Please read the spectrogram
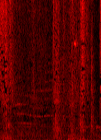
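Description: Plastic wrap on a new washing machine crinkling and rustling as it is handled, in a few short bursts, with faint high tones behind.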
